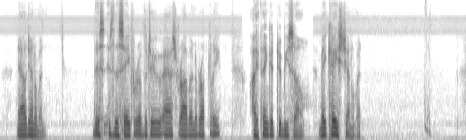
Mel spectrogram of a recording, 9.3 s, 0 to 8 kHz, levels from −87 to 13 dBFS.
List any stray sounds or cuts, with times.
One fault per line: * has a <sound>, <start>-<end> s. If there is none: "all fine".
* has a chirp, 8.5-8.7 s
